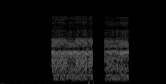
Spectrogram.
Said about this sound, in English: Here's the Voltorb cry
